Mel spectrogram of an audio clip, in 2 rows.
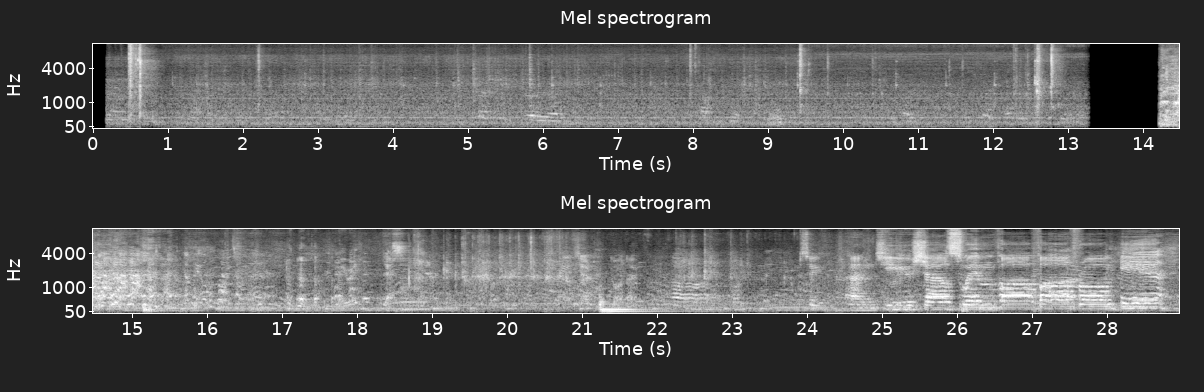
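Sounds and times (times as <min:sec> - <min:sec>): faint voices: 0:15.4 - 0:25.8
steady low hiss: 0:21.1 - 0:28.9.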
